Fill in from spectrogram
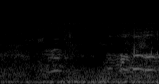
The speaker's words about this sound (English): And Lord, as the ducks fly over us, we pray for the animals.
